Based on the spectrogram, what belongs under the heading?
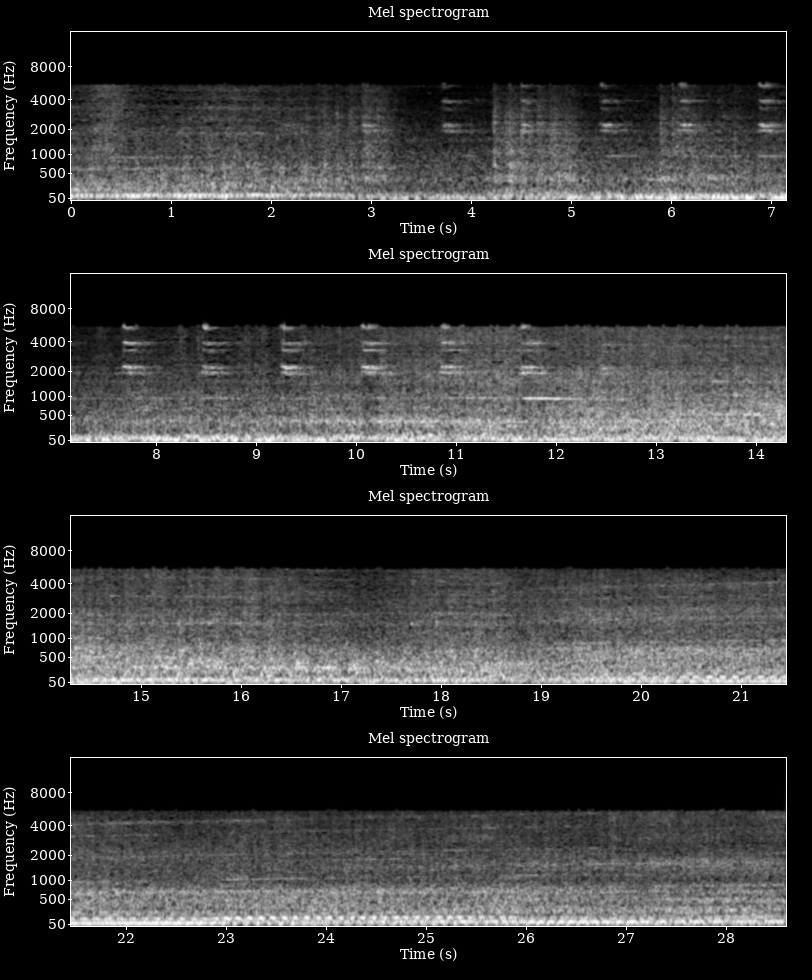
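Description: A BNSF freight train passing at speed: the steady rumble and clatter of freight cars, then diesel locomotives going by. A high ding repeats a little more than once a second for about ten seconds early on. Near the end, a Metra diesel passenger locomotive's engine runs with a steady low throb.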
